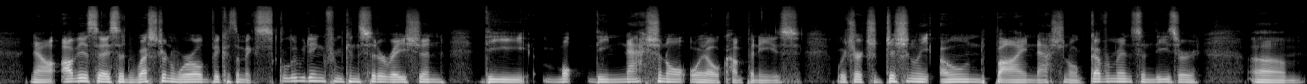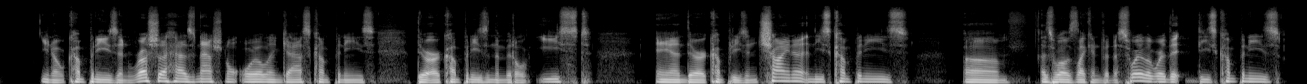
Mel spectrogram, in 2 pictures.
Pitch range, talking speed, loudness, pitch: 105-125 Hz, 150 wpm, -19 LUFS, 115 Hz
